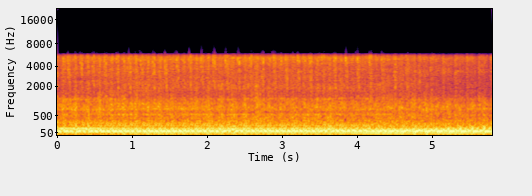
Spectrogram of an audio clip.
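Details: 1976 Chevy Nova, 327 (L28-stamped block) V8 with headers, Edelbrock 4bbl, TH350: sharp ticking about three a second at a deep idle, an exhaust leak at the header base from a hole still to be welded shut.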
